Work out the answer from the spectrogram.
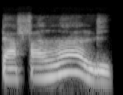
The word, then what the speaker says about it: tafadhali: Parce que en Swahili, les Z qui s'accompagnent, les deux qui s'accompagnent avec les H, on dit the. Les the, pour bien prononcer, on dit tafadhali, tafadhali.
